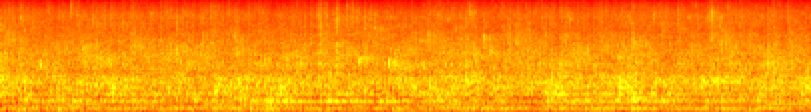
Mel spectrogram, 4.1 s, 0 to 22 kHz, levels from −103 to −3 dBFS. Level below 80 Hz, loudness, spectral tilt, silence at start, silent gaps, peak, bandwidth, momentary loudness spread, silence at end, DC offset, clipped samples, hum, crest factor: -56 dBFS; -23 LUFS; -1.5 dB/octave; 0 s; none; -8 dBFS; over 20 kHz; 1 LU; 0 s; under 0.1%; under 0.1%; none; 18 dB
